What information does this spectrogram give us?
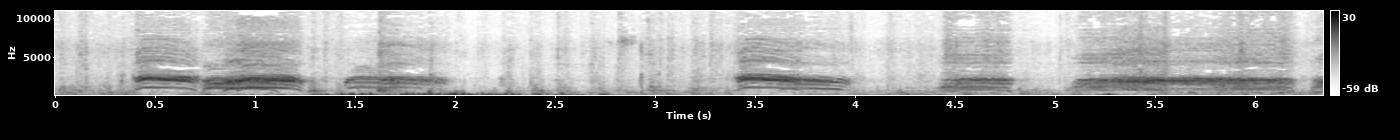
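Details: Live crows fighting for food give hoarse, drawn-out caws in uneven bursts, some doubled, some stretched to a second, over steady low rumbling noise between calls.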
